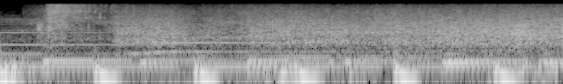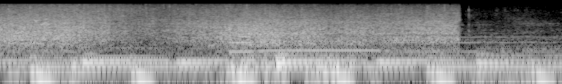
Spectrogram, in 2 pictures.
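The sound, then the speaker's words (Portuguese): Water sprays onto plants being watered, a steady hissing patter that runs loud and continuous before cutting off abruptly near the end. “Esse é o barulho de plantas sendo regadas.”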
